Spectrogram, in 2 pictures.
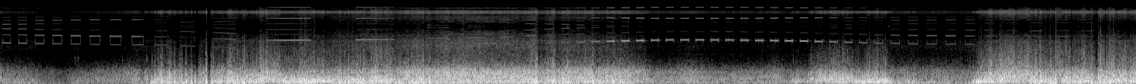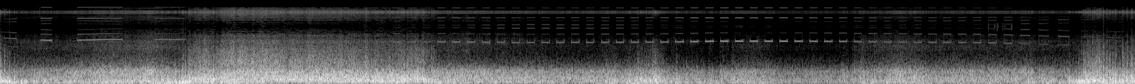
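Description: Wind rushing over the camera microphone in paraglider flight, loud and gusting, with lulls that come and go. Under it, a faint electronic beeping whose pitch rises and falls slowly, typical of a flight variometer signalling climb.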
